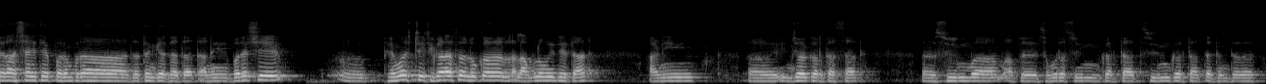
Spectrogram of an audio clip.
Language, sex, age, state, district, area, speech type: Marathi, male, 30-45, Maharashtra, Raigad, rural, spontaneous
